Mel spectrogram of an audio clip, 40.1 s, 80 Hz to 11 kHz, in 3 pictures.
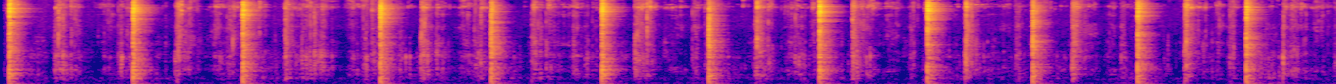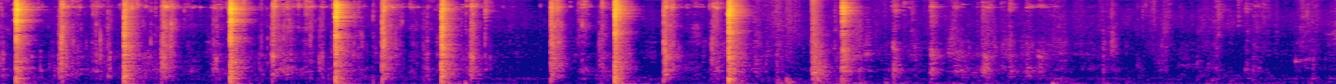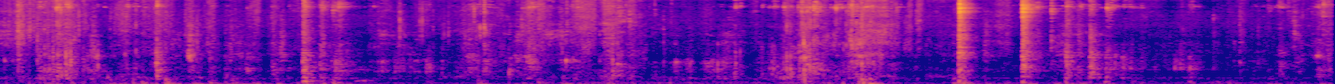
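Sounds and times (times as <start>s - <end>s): rubber ball bouncing on floor: 0.1s - 22.5s.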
